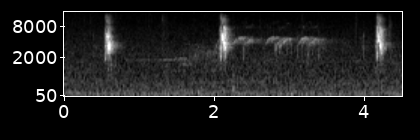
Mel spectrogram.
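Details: Eurasian tree sparrow chick recorded 21 May 2013, chirping more feebly than usual: three sharp high chirps spaced about 1.5 seconds apart, with a softer series of short rising notes between them and a steady background hiss.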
